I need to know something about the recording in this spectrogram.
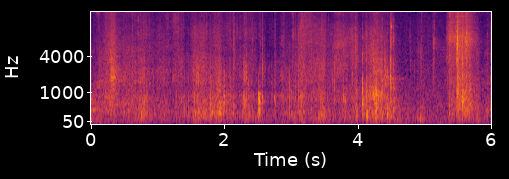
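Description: Faint handling noises from a brass SWA cable gland and tools: soft scattered clicks, small knocks and rustling, with a few sharper clicks in the second half.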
